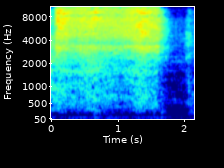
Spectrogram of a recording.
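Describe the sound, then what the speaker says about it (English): Disinfectant is sprayed from a can in one steady, fairly close hissing burst lasting well over a second, then it cuts off into near silence. "I'm gonna spray everything."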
